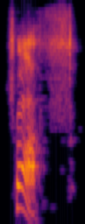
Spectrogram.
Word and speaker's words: trough: t a t to GH is silent GH makes no sound okay but you see the Au the Au say ah okay the same sound as the a w make ah okay I like uh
